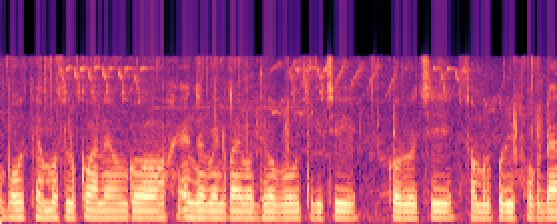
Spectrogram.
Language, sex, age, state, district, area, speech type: Odia, male, 18-30, Odisha, Rayagada, rural, spontaneous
